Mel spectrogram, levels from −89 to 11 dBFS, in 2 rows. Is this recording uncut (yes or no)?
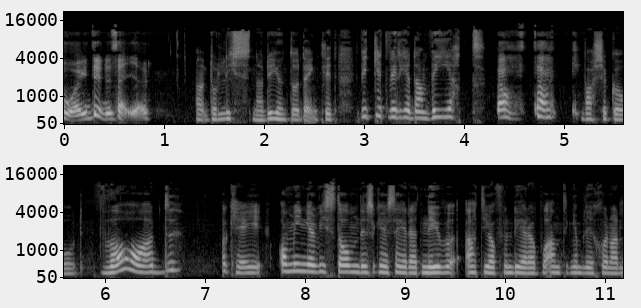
yes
